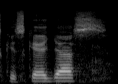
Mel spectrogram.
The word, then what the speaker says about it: Quisqueya: for the audience, it's Quisqueya's Youth Enlightened Success. I pronounce it as yes, the Q is silent.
